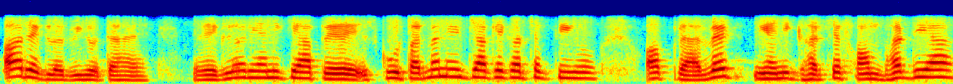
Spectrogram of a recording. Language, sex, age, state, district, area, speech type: Hindi, female, 60+, Uttar Pradesh, Hardoi, rural, conversation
